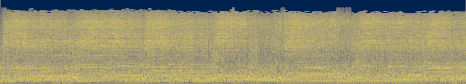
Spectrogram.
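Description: Hardcore metal band playing live: electric guitar, electric bass and drum kit, loud and unbroken.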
